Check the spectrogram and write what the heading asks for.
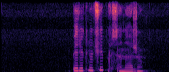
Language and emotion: Russian, sad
